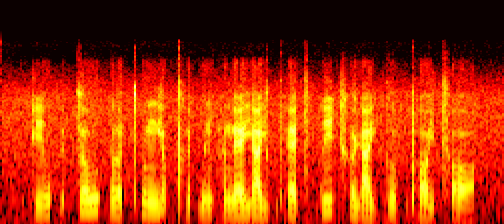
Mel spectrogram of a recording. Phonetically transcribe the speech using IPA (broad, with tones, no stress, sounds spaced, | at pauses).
k iː˨˥ w h ɵ˨˥ t̚ t͡s o˥ w | l ɐ˨˥ t̚ pʰ uː˧ ŋ j ɐ˨˥ p̚ kʰ ɵ˨ t̚ w ɪ˨ ŋ h ɐ˨˧ n ɛː˧ j aː˨ j ʊ˧ k̚ pʰ ɛː˨ t͡s ɪ˨˥ k̚ p iː˥ kʰ ɵ˨ ɥ aː˨˥ j k uː˨˥ k̚ pʰ ɔː˨˩ j t͡sʰ ɔː˨˩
